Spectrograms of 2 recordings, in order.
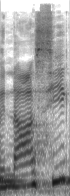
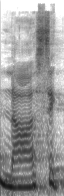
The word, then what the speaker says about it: नासिक: नासिक, एक जगह का नाम है ये, नासिक, नासिक नहीं होती है, नासिक होती है, नासिक। इसकी उच्चारण कम टाइम लग रहा है, जब उच्चारण में कम समय लगता है तो छोटी लग जाती है, ठीक है।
